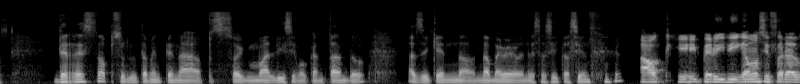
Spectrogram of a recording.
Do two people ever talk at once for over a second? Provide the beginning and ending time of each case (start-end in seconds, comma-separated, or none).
none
